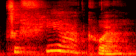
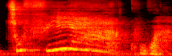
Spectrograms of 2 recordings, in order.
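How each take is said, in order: First: Tufiakwa said quickly, without the long stretch; wrong way demonstrated. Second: TUFIAKWA with a long, high "fia", then falling; correct emphatic way. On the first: Showing viewers how not to say Tufiakwa, undrawn. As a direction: toss off Tufiakwa short and unemphatic. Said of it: "You don't say Tufiakwa". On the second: Teaching the proper Tufiakwa, long drawn-out and high. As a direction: draw out and raise the middle of Tufiakwa. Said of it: "You say Tufiakwa". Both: Shown as a demonstration.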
